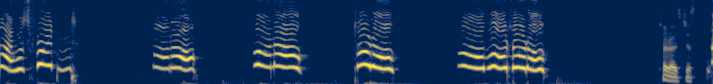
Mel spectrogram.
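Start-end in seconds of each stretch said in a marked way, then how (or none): 0.1-5.5 hammed-up fright in piercing falsetto; loud, very high mock wail; Dorothy impression. Dorothy frightened, crying for Toto, mock falsetto. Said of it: "That's exactly how she sounds the whole movie".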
